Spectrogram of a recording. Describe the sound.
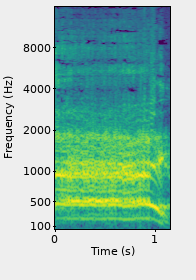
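A voice imitates a man's angry shout at two girls with a pram on a shared cycle and footpath, a single sustained, strained yell held for about a second at a steady pitch before dropping off at the end, loud and raw like a roar.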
